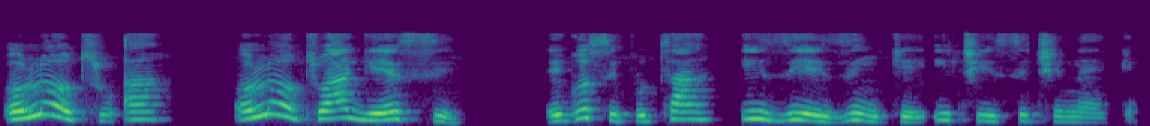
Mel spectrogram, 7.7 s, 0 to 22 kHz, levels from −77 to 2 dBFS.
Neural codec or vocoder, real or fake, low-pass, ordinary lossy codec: none; real; 7.2 kHz; none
